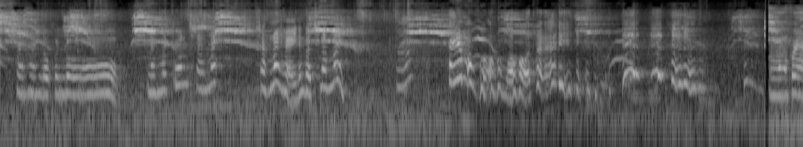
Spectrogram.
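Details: Several homeless baby cats meowing over one another in a rapid jumble of short, wavering, high-pitched cries, mixed with human speech throughout.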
